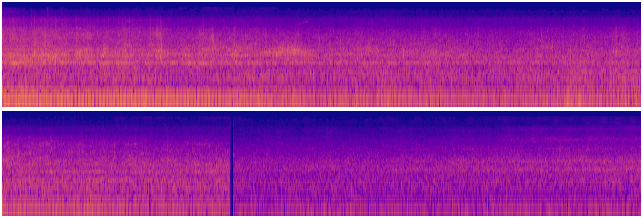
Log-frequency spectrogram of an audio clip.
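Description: Train running by with a low rumble that gradually fades, then drops off suddenly about two-thirds of the way through.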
